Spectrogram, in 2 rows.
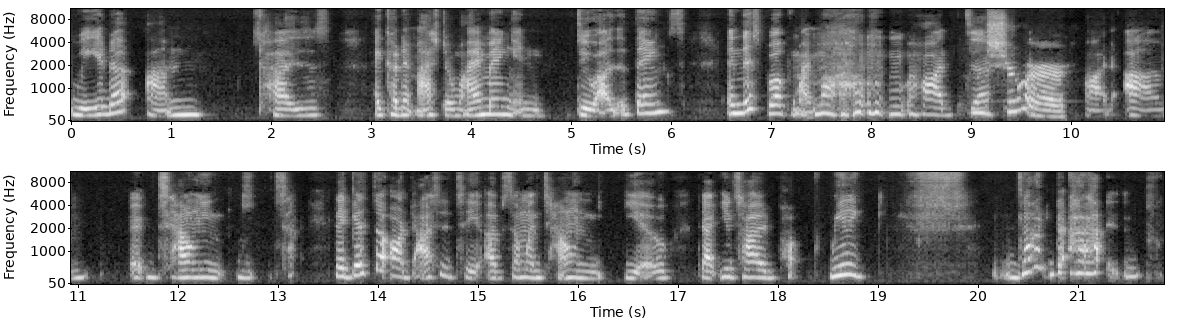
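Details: Female high school senior with childhood apraxia of speech, a neurological speech disorder, in speech therapy since about age four and once only 10% understandable; childhood apraxia of speech.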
